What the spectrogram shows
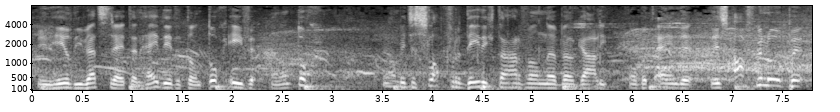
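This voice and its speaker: The speaker sounds animated and excited, with lively intonation at a moderate pace. Noticeable background noise runs underneath. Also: man, fairly high pitch for a man. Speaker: football commentator. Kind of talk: live football commentary, play-by-play. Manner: animated, excited at goals ("De goal!"); fluent with some hesitations, fillers.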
